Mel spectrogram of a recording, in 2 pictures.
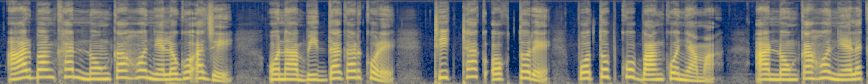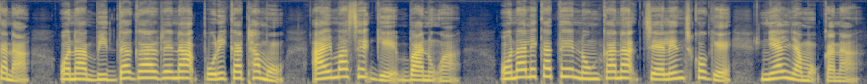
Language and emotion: Santali, neutral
